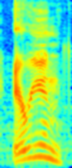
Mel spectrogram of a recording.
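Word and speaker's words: Erjan: Aryan, that's weird to say it that way, but it's like E-R-J-A-N, and you pronounce a lot of J's as like I, right?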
